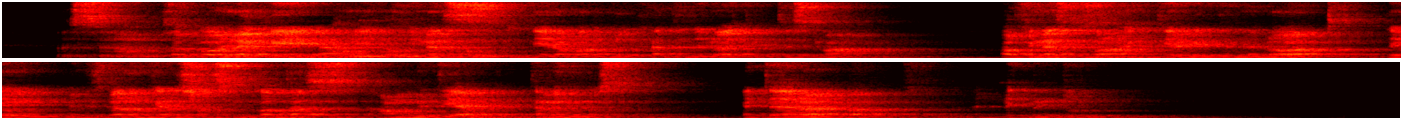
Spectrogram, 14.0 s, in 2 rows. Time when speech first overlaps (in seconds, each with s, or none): 0.8 s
